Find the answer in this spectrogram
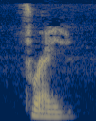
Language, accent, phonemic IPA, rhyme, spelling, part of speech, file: English, Southern England, /fɹeɪ/, -eɪ, fray, verb / noun, LL-Q1860 (eng)-fray.wav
